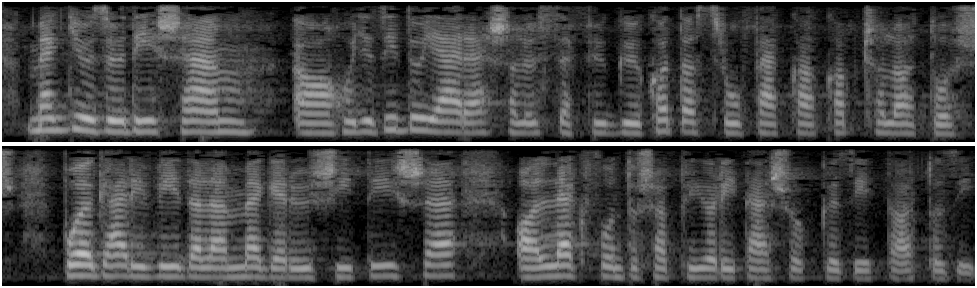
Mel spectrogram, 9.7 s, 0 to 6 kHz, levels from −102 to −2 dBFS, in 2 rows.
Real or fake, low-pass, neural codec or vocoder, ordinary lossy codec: real; 5.4 kHz; none; none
